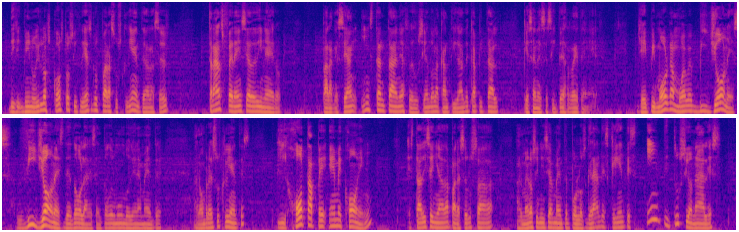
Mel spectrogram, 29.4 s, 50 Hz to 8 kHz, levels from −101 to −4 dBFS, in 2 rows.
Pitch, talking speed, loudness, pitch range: 120 Hz, 120 wpm, -38 LUFS, 105-135 Hz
